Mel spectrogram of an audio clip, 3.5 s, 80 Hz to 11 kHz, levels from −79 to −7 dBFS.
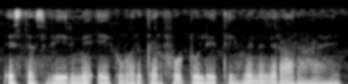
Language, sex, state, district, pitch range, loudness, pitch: Hindi, male, Uttar Pradesh, Lalitpur, 110-120 Hz, -19 LUFS, 115 Hz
